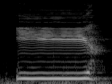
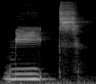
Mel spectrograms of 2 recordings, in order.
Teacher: So our high front vowel is E, like we hear in meat.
